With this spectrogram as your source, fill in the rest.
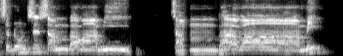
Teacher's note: Va is long and mi is short.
